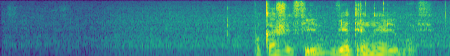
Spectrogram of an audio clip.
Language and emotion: Russian, neutral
